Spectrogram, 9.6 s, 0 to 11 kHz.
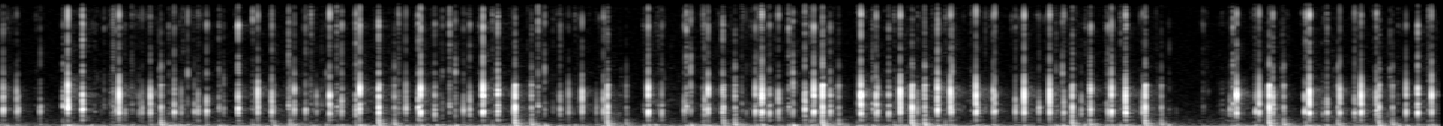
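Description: Fingertips with short nails and rings type steadily on a full-size backlit mechanical keyboard with pink plastic keycaps. The rapid key presses give bright, sharp clicks that die away almost instantly, with brief pauses near 1.5, 4.5 and 8 seconds.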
